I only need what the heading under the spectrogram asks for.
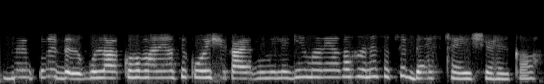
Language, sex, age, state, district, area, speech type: Urdu, female, 18-30, Uttar Pradesh, Ghaziabad, rural, conversation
